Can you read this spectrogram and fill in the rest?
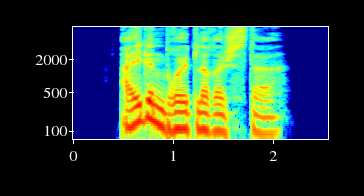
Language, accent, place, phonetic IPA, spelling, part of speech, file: German, Germany, Berlin, [ˈaɪ̯ɡn̩ˌbʁøːtləʁɪʃstɐ], eigenbrötlerischster, adjective, De-eigenbrötlerischster.ogg
- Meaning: inflection of eigenbrötlerisch: 1. strong/mixed nominative masculine singular superlative degree 2. strong genitive/dative feminine singular superlative degree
